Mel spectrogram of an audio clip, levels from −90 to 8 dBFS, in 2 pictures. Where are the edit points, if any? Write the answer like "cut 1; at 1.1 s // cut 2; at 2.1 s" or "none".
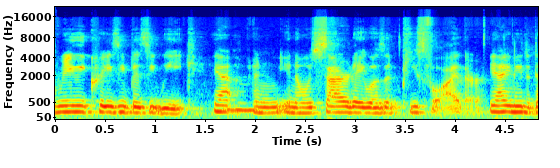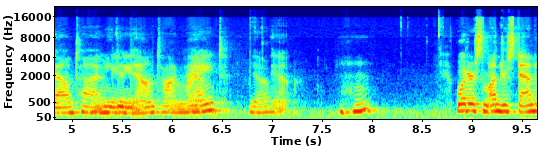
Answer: none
